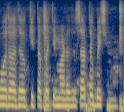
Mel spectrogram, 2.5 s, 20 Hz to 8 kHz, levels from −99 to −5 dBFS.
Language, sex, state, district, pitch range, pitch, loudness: Kannada, female, Karnataka, Bellary, 190-210 Hz, 200 Hz, -24 LUFS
